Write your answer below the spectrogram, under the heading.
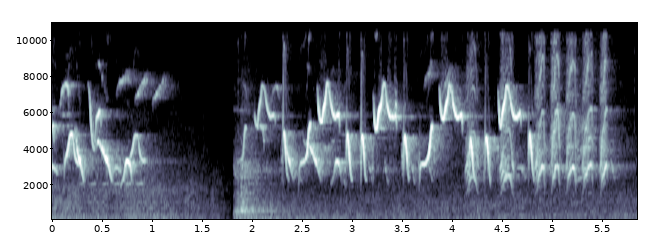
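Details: A bird sings bright, high warbled phrases of quick rising and falling notes. A brief pause breaks the flow near the two-second mark, and then a dense, rapid run of chirps and trills continues steadily to the end.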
